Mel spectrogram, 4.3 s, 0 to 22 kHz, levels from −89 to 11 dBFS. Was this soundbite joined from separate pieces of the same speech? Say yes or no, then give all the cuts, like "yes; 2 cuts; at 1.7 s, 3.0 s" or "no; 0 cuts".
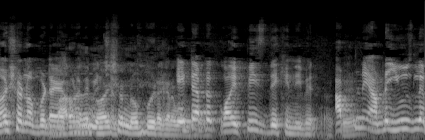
no; 0 cuts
